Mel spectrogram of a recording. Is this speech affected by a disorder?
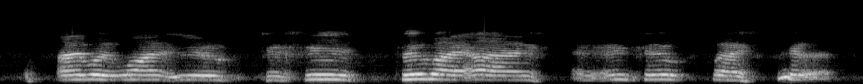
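Yes: speech impairment after birth surgery.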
